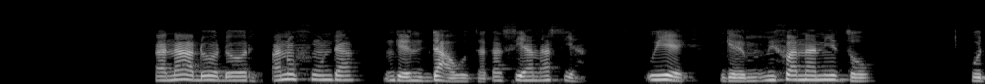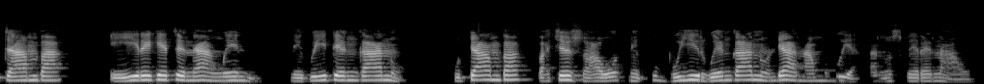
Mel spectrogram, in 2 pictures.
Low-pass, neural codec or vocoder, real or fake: 7.2 kHz; none; real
